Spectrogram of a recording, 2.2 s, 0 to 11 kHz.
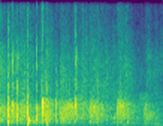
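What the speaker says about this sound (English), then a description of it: "Let's give an applause for all the 5 participants presenting." Audience applause for five participants at an innovation fellowship final pitch event in Malaysia: a steady wash of many hands clapping, loud and continuous for about two seconds, with a few sharper individual claps near the start.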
